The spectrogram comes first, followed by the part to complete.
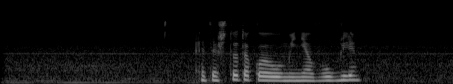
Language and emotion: Russian, neutral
